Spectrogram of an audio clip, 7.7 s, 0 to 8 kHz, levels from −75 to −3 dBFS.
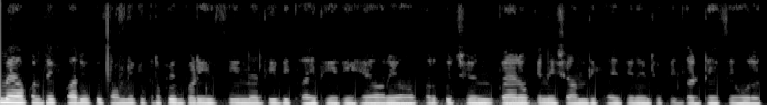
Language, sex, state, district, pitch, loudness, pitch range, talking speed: Hindi, female, Chhattisgarh, Sukma, 210 Hz, -17 LUFS, 205-215 Hz, 280 wpm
